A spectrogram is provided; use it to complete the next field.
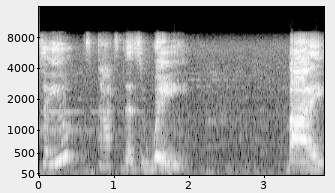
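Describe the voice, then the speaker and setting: A man with a Nigerian accent amid noticeable background noise and audible room echo. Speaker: English exam teacher. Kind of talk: tutorial. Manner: halting, with many self-repairs.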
